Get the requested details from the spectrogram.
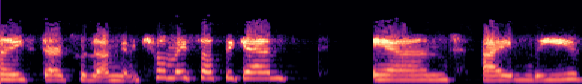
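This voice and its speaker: A woman with an American accent and a plain, everyday voice, fairly high pitch, ordinary pitch variation and a moderate pace. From US South. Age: 30s. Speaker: abuse survivor. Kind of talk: testimony.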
